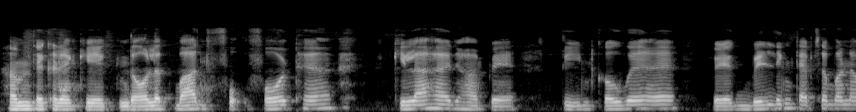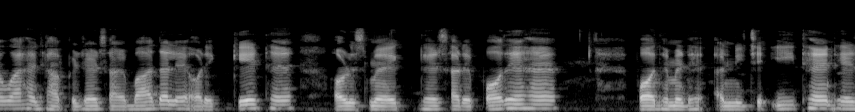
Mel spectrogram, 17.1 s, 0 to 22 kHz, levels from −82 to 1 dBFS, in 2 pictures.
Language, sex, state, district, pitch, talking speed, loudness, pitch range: Hindi, male, Bihar, Vaishali, 125 Hz, 175 wpm, -21 LUFS, 115-140 Hz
